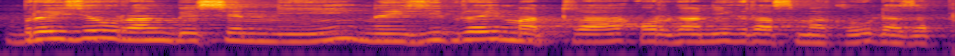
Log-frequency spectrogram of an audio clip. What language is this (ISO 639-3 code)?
brx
